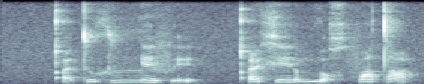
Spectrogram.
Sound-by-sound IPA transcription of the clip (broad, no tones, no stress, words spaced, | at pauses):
qʼḛtuxlːefḛ | qʼixeɾum ðˤṵχfɒtˤæ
